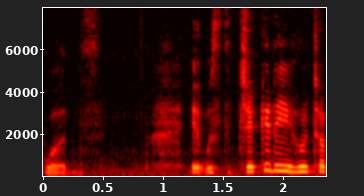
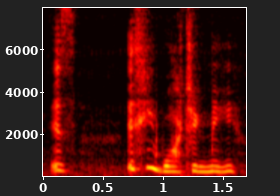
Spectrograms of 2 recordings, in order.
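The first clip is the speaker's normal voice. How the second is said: higher, hesitant stammer; scared rabbit; 7 semitones higher, 5 dB louder than usual. A narrator's reading. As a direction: ask in a frightened hush. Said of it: "said the scared rabbit".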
